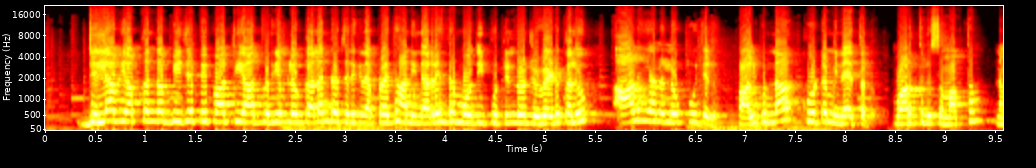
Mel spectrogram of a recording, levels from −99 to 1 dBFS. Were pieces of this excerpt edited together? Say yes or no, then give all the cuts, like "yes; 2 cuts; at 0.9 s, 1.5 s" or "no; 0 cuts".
no; 0 cuts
